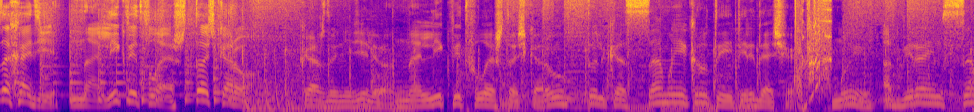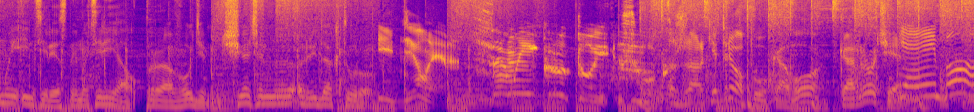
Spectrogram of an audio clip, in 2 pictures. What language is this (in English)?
Russian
